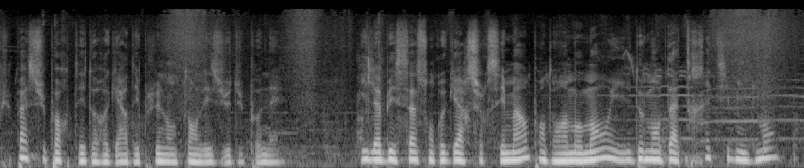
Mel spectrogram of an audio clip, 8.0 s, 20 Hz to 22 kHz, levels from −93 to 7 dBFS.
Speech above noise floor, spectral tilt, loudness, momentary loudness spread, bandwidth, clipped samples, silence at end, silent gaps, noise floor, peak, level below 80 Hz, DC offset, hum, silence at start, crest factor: 26 dB; -7 dB/octave; -19 LUFS; 10 LU; 18 kHz; under 0.1%; 0 s; none; -44 dBFS; -4 dBFS; -44 dBFS; under 0.1%; none; 0 s; 14 dB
